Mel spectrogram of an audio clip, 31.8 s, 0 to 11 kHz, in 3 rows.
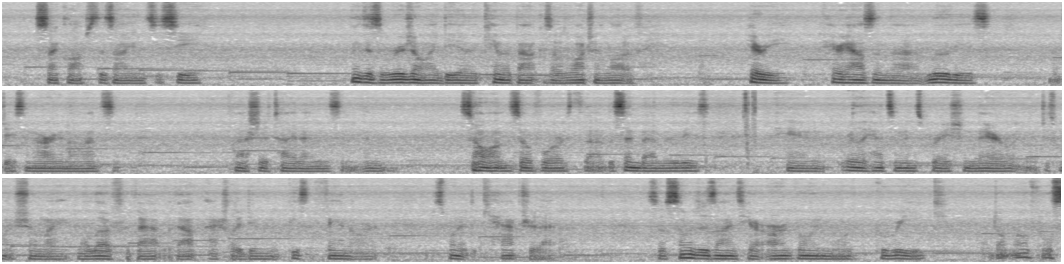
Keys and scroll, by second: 10.0 ctrl+z, 10.4 typing, 12.0 typing.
